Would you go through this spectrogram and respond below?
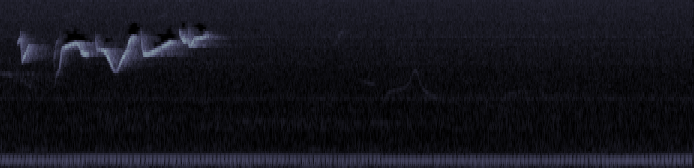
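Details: Bumblebees and stingless bees drone with a steady, low hum as they feed on nectar at a blooming Himalayan Horse Chestnut in a Uttarakhand forest, while a small bird twitters briefly at the start.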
